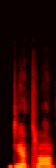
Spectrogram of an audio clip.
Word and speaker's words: Dyatlov: Um what has been called um Datlav Pass. I looked up that pronunciation.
